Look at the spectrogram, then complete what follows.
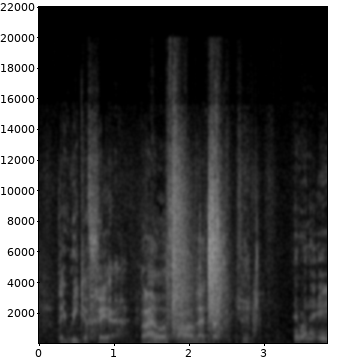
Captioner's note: none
